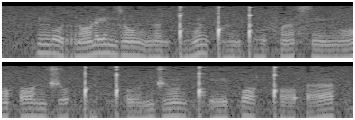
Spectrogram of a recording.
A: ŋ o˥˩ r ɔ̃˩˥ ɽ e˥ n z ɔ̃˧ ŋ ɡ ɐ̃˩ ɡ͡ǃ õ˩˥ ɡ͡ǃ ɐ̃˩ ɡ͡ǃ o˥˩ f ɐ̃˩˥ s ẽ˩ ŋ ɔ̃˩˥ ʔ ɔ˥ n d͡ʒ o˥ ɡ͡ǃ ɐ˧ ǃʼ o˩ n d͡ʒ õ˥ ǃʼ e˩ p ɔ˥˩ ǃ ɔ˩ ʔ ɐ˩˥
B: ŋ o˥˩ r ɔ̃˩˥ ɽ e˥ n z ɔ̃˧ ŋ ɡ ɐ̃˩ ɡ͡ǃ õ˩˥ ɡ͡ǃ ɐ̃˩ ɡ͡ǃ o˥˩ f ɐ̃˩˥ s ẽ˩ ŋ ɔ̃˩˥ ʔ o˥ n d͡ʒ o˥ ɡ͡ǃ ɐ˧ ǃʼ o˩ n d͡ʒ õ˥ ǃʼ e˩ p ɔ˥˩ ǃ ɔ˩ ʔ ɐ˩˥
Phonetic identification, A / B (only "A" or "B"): A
